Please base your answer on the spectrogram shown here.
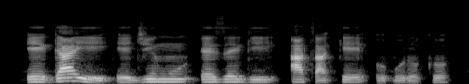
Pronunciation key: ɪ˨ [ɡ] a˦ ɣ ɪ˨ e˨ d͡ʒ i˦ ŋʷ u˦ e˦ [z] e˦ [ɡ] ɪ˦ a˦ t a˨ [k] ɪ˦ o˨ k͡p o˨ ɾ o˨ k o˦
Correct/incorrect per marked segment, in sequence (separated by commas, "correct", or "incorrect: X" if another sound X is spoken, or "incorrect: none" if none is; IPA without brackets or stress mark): correct, correct, correct, correct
